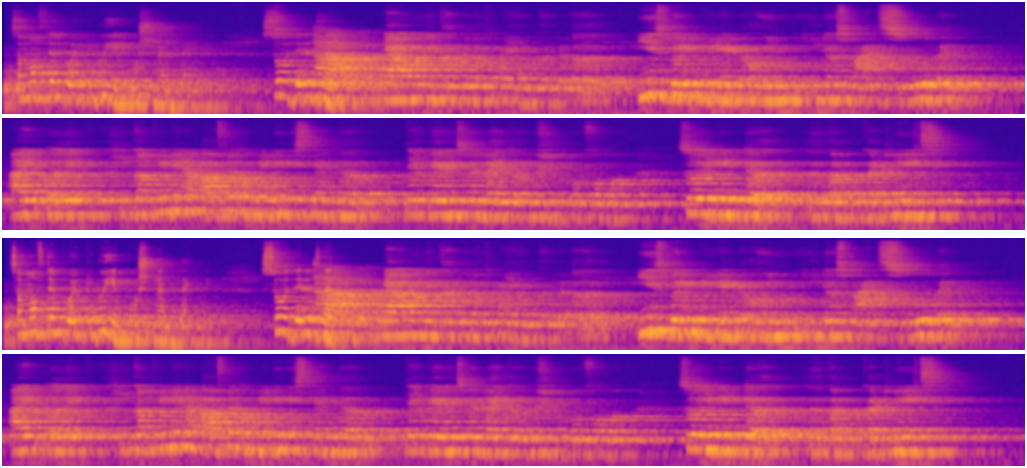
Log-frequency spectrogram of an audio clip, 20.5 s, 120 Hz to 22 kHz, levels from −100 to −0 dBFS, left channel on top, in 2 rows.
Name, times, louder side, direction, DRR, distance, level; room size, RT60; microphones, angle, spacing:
voice 1, 0.1-2.1 2.6-3.7 7.0-7.1, right 2 dB, 85° right, 4 dB, 1.1 m, -26 dB
voice 2, 3.0-6.0 6.3-9.5 10.3-11.0 11.2-13.8 14.2-16.4 17.0-19.6, equal, ahead, -14 dB, 2.5 m, -25 dB
11.5 x 5.5 x 7.3 m, 2.8 s
head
